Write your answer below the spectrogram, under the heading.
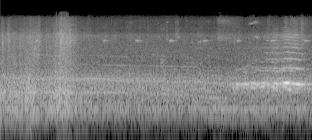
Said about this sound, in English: That was just a little bit of braking, not really a lot. Was stopping at a bus stop.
